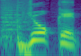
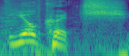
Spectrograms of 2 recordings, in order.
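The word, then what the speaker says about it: Jokić: common name gaya ng mga nicola juk na ang dapat na pronunciation is nicola yok Ayan kaya si di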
